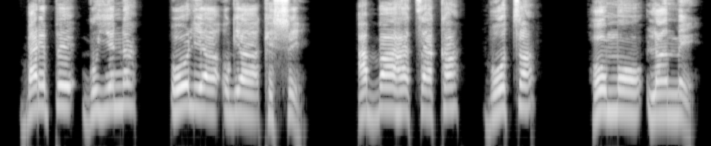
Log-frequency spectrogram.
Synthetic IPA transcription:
bɐɾɛpːɛɡʊjːɛnːɐ | oːlɪjaːʔɔɡɪjaːkɛsːḛː | ʔɐbːaːhat͡sːaːkːɐ | bo̞ːt͡sːɐ | ho̞ːmːoːlaːmːeː

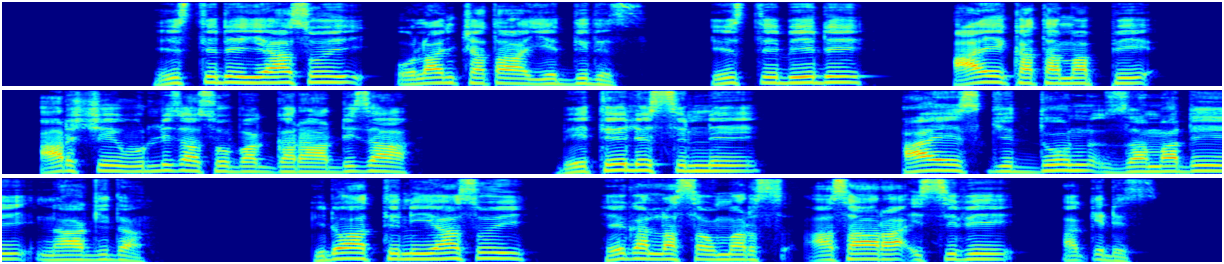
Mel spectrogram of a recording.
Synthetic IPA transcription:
ʔɪst̪ːɪd̪ɛjaːsɔjʔɔlɐnt͡ʃːɐt̪ɐjɛd̪ːɪd̪ɛs | ɪst̪ːɪbiːd̪ɪ | ɐjɛkɐt̪ɐmɐpːɛ | ɐɾʃɛjwʊlːɪzɐsɔbɐɡːɐɾɐd̪ɪzɐ | beːt̪eːlɛsːɪnːɛ | ɐjeːsɡɪd̪ːɔnzɐmɐd̪inaːɡɪd̪ɐ | ɡ̥ɪd̪ɔɐt̪ːɪnjaːsɔj | hɛɡɐlːɐsːɐwʊmɐɾsɐsaːɾɐʔɪsːɪfɛ | ɐkʼːɪd̪ɛs

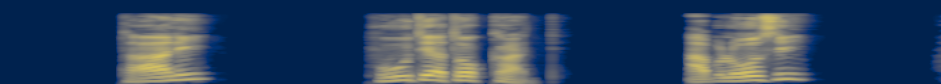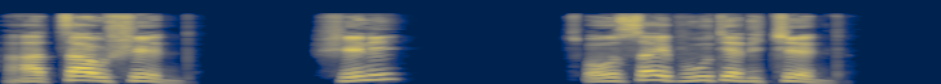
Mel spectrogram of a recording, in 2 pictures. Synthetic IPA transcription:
t̪aːnɪ | puːt̪ɪjɐt̪ɔkːa̰ːd̪ɛ̥ | ʔɐpʼʊlo̞ːs̬ɪ | ha̰ːt͡sːaːʊʃːe̞ːd̪ːɐ̥ | ʃɪn | t͡sʼo̞ːsːɐjp̬uːt̪ɪjɐd̪ɪt͡ʃːe̞ːd̪ːɐ̥

